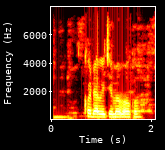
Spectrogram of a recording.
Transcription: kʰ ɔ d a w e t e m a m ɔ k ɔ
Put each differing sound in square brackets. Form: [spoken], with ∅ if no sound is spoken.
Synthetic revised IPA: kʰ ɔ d a w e [t͡ʃ] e m a m ɔ k ɔ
